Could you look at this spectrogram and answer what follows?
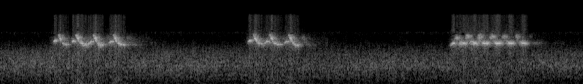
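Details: Northern mockingbird singing at 2am near Kennesaw, Georgia, at a spot it has returned to for several years; three short phrases of rapid warbled notes, each under a second long, separated by pauses of about a second, over a quiet background.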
